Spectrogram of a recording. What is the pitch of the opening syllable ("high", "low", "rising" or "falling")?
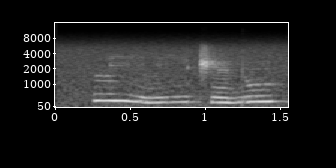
falling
